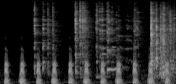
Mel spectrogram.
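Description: Metallic clinks and rattles as a metal whisk attachment is handled and fitted into a cordless drill chuck in a ship's galley, a rapid, rhythmic series of taps broken by brighter bursts of jangling.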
